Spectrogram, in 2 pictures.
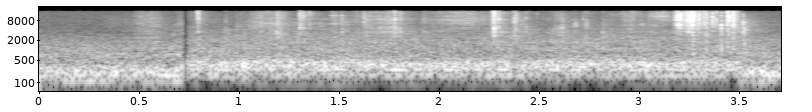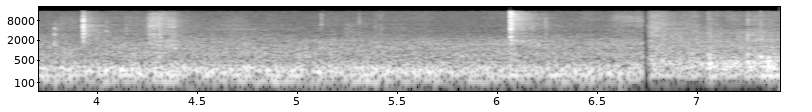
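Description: Paper and plastic packaging being handled by hand: short crinkles and rustles several times, over a steady low hum.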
